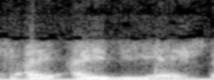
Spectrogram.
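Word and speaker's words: AVeS: Okay, and you are the CEO of Avis. Is it Avis? Because I know it's capital A, capital V, small letter E, capital S. – Yeah, it's AVS. The E is silent.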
